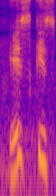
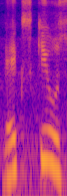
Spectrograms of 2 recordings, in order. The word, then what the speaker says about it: excuse: அதுக்கப்புறம் தான் ரேகா சொல்றா, எஸ்கிஸ் மீன்னு சொல்லக்கூடாதான், எக்ஸ்கியூஸ் மீன்னு சொல்லணுமா. அது ப்ரொனவுன்ஸ் பண்ண கஷ்டமா இருந்தா ஒரு ஷார்ட்கட் இருக்கான்.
